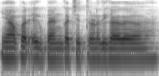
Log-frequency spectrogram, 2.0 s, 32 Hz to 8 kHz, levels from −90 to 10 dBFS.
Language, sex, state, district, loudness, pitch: Hindi, male, Uttar Pradesh, Shamli, -17 LUFS, 120 Hz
